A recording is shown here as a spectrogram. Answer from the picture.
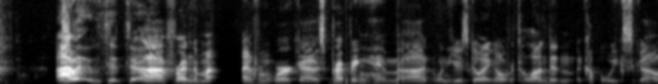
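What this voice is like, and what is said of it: Usual voice. Nothing is said of it.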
